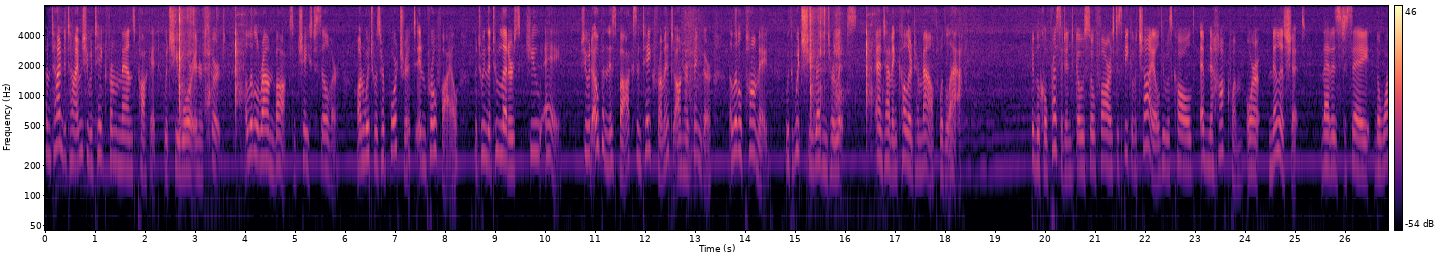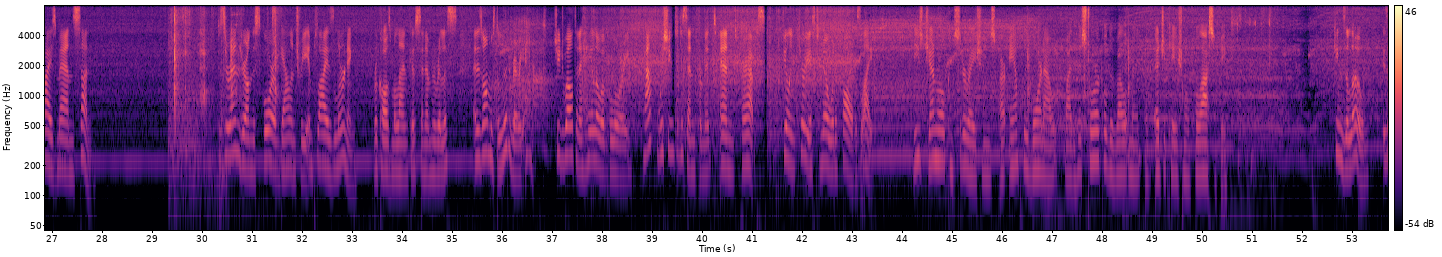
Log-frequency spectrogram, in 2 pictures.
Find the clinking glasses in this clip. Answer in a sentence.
The clinking glasses can't be heard in this clip.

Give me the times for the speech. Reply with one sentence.
The speech can be heard from 0.0 to 18.4 s, from 19.7 to 27.8 s, from 30.3 to 43.4 s, from 44.2 to 50.6 s and from 52.6 to 53.6 s.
